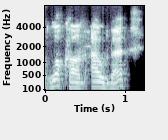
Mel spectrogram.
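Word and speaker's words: Lochán: So Lochan Aona, pronounced locally Lochan Aona, Lochan Aona, with the emphasis on the second syllable.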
